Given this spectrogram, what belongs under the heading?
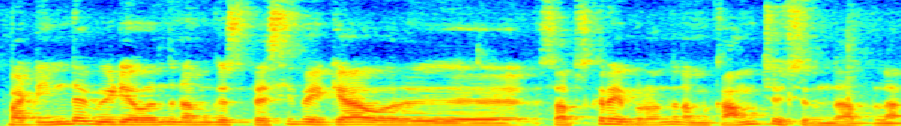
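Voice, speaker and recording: A man's voice: medium pitch, fast, darkish tone. A man chatting casually to viewers as the host of a reaction channel. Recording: dull, roomy, faint background noise.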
